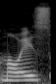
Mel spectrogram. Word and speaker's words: moe: you can get, and it's not .mo, although it looks like .mo. It's moe, like the anime word.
